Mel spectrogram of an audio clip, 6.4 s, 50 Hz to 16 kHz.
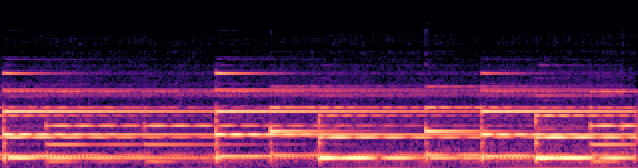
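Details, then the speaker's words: Antique Enfield Westminster-chime mantel clock, fully wound, checked before sale: clear, evenly spaced bell tones play the quarter-hour melody through 1:15 to 2 o'clock, each note ringing cleanly; chime mechanism working properly. "And to make sure that the clock is actually chiming properly, let's have a listen to it."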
